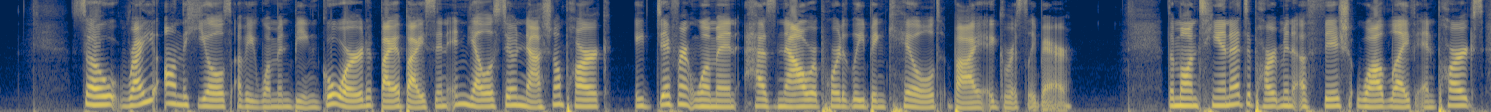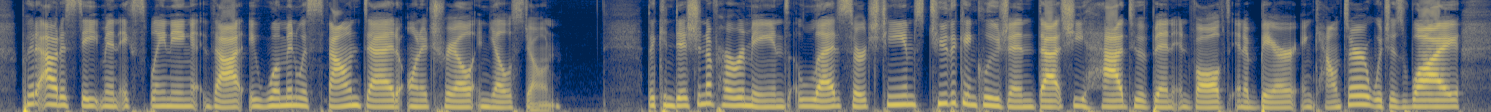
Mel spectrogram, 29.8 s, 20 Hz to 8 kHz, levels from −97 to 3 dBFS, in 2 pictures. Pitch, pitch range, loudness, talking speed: 175 Hz, 165-200 Hz, -17 LUFS, 155 wpm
